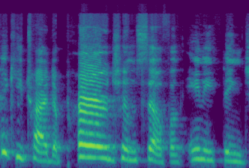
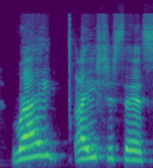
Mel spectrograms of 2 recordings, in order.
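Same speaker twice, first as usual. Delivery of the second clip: ordinary talk, nothing marked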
